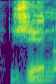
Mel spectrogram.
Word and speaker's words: Xen: Yeah, Xen. The Xen are one of the more curious groups of people in the modern world, possessing great power and controlled doses. Xen are capable of maintaining corprial forms for longer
